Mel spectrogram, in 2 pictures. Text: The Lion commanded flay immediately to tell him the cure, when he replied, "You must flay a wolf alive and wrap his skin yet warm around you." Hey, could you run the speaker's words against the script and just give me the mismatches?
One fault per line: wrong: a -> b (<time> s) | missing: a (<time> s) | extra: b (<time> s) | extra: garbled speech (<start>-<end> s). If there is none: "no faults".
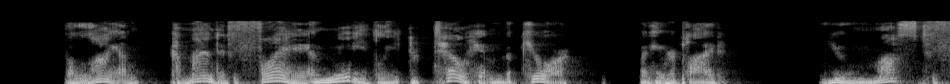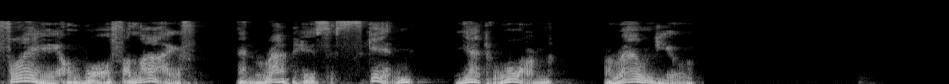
no faults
